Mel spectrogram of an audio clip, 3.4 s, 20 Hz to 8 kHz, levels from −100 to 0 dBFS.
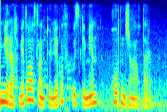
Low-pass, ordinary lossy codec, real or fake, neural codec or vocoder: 7.2 kHz; Opus, 24 kbps; fake; codec, 16 kHz, 8 kbps, FreqCodec, smaller model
